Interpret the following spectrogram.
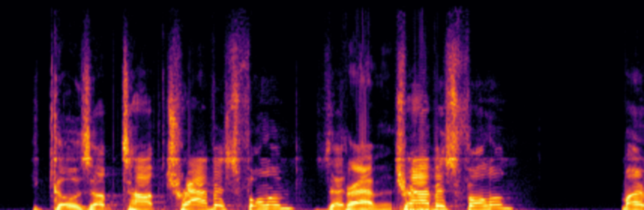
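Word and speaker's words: Fulgham: never heard of before Fulham the g is silent correct and I think so yeah he goes up top Travis Fulham is that Travis Fulham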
